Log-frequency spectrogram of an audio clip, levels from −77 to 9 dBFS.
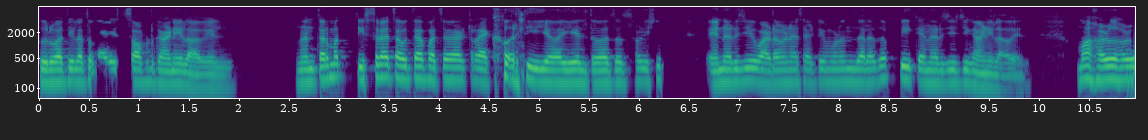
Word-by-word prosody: सुरुवातीला 135 Hz, 0 st, +3 dB
तो 145 Hz, -, +1 dB
काही 135 Hz, +1 st, -2 dB
सॉफ्ट 140 Hz, -1 st, +1 dB
गाणी 125 Hz, -1 st, +1 dB
लावेल. 105 Hz, -2 st, -3 dB, 0.7 s
नंतर 140 Hz, +4 st, +2 dB
मग 180 Hz, 0 st, +1 dB, 0.2 s
तिसऱ्या 165 Hz, +4 st, +3 dB
चौथ्या 160 Hz, -2 st, +4 dB
पाचव्या 155 Hz, 0 st, +2 dB
ट्रॅकवरती 145 Hz, +1 st, +1 dB
जेव्हा 135 Hz, -1 st, +4 dB
येईल 130 Hz, -1 st, +1 dB
तेव्हा 130 Hz, 0 st, +3 dB
तो 135 Hz, -, -1 dB
थोडीशी 140 Hz, +2 st, -5 dB, 0.5 s
एनर्जी 140 Hz, +2 st, 0 dB
वाढवण्यासाठी 135 Hz, 0 st, -1 dB
म्हणून 140 Hz, 0 st, -5 dB
जरासं 140 Hz, +4 st, 0 dB
पीक 155 Hz, -3 st, 0 dB
एनर्जीची 130 Hz, 0 st, -3 dB
गाणी 110 Hz, -4 st, -3 dB
लावेल. 95 Hz, -1 st, -8 dB, 0.5 s
मग 165 Hz, +1 st, +3 dB
हळू-हळू 155 Hz, 0 st, +5 dB
140 Hz, 150 wpm, -22 LUFS, 130-150 Hz, 0.7 s, हळू-हळू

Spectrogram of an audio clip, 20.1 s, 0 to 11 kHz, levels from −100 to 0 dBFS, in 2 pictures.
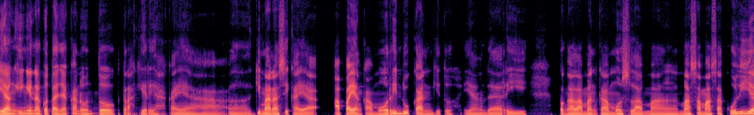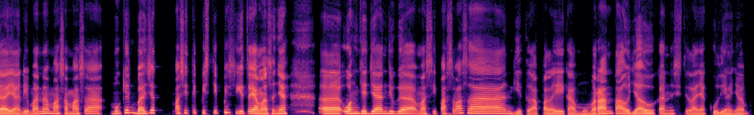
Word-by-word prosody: yang 145 Hz, 0 st, +7 dB
ingin 150 Hz, 0 st, +1 dB
aku 145 Hz, 0 st, +1 dB
tanyakan 135 Hz, +1 st, 0 dB
untuk 130 Hz, -1 st, -1 dB
terakhir 130 Hz, -3 st, -5 dB
ya, 120 Hz, +2 st, -6 dB
kayak, 115 Hz, -1 st, -5 dB, 0.4 s
eee, 115 Hz, 0 st, -7 dB
gimana 135 Hz, +1 st, +3 dB
sih 140 Hz, -, -4 dB
kayak 115 Hz, -6 st, -3 dB, 0.2 s
apa 130 Hz, -, +1 dB
yang 135 Hz, -, +1 dB
kamu 125 Hz, +1 st, -1 dB
rindukan 150 Hz, -4 st, +1 dB
gitu? 115 Hz, 0 st, -10 dB, 0.2 s
Yang 115 Hz, -1 st, -7 dB
dari 110 Hz, +1 st, -4 dB, 0.5 s
pengalaman 125 Hz, -2 st, 0 dB
kamu 125 Hz, +3 st, 0 dB
selama 115 Hz, -2 st, -4 dB
masa-masa 135 Hz, +2 st, -1 dB
kuliah 155 Hz, +2 st, +4 dB
yang 140 Hz, -1 st, +3 dB
di 135 Hz, -, +1 dB
mana 165 Hz, +8 st, 0 dB
masa-masa 185 Hz, 0 st, -1 dB
mungkin 200 Hz, +7 st, 0 dB
budget 200 Hz, +8 st, +4 dB, 0.2 s
masih 210 Hz, +2 st, -1 dB
tipis-tipis 265 Hz, +4 st, -5 dB
gitu 185 Hz, 0 st, 0 dB
ya, 175 Hz, -, +9 dB
maksudnya, 165 Hz, +4 st, +3 dB, 0.4 s
eee, 180 Hz, 0 st, +5 dB
uang 190 Hz, 0 st, +4 dB
jajan 190 Hz, +1 st, +5 dB
juga 185 Hz, -2 st, +3 dB
masih 165 Hz, +1 st, -3 dB
pas-pasan 195 Hz, 0 st, +1 dB
gitu, 125 Hz, -2 st, -4 dB
apalagi 130 Hz, +1 st, 0 dB
kamu 125 Hz, -1 st, -4 dB
merantau 165 Hz, +5 st, +3 dB
jauh 155 Hz, +4 st, +3 dB
kan 150 Hz, -1 st, -3 dB
istilahnya, 130 Hz, -2 st, -4 dB
kuliahnya 125 Hz, +2 st, -2 dB
140 Hz, 145 wpm, -24 LUFS, 125-175 Hz, 0.5 s, ya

